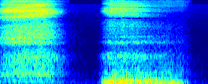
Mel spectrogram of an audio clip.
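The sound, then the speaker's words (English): One deep yogic breath: a long, airy inhale, a short pause, then a stronger, louder and rougher exhale, heard alone. “Deep breaths. Deep yogic breaths.”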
